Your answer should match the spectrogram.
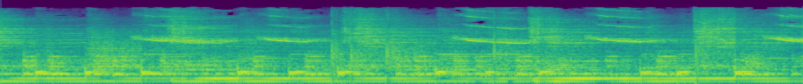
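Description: Temple procession music led by percussion over a steady low drone, with short falling high metallic notes repeating a little under a second apart.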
